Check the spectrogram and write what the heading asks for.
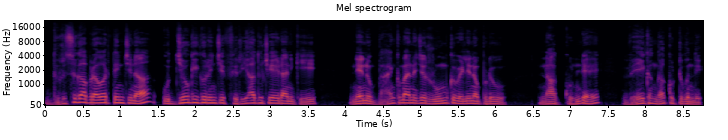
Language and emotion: Telugu, fearful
